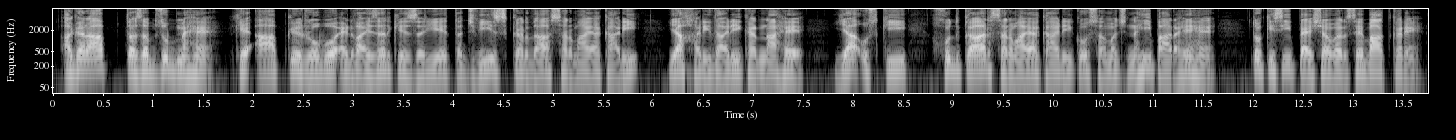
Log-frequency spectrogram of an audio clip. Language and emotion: Urdu, neutral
